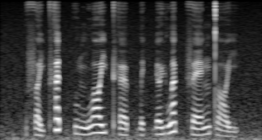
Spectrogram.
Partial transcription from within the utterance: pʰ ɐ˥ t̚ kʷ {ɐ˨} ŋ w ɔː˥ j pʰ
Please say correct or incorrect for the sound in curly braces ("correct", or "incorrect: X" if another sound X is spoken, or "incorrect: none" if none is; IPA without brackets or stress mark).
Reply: correct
